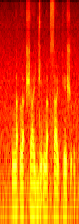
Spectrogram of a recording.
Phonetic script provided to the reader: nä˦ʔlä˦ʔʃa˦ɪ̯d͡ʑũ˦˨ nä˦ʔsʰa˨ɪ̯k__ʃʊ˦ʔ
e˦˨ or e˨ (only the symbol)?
e˨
